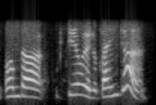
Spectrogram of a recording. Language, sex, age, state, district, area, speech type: Nepali, female, 18-30, West Bengal, Darjeeling, rural, conversation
